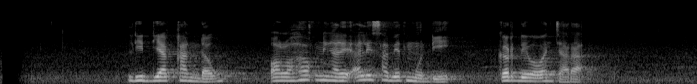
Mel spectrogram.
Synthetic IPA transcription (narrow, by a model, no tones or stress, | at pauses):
lidiakandawʔɔlɔɦɔk̚niŋaliʔalisabɛt̪̚mudi | kɨrdiwawaɲt͡ʃaɾa̰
